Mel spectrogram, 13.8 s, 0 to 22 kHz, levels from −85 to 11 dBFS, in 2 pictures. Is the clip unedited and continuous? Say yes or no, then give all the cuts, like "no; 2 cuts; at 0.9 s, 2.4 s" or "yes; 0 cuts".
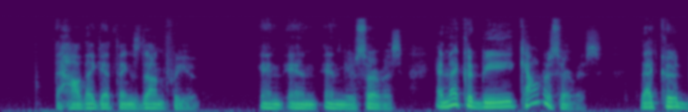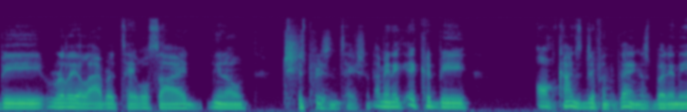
yes; 0 cuts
